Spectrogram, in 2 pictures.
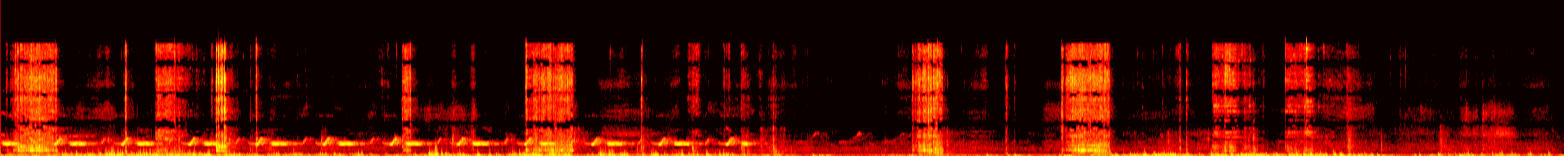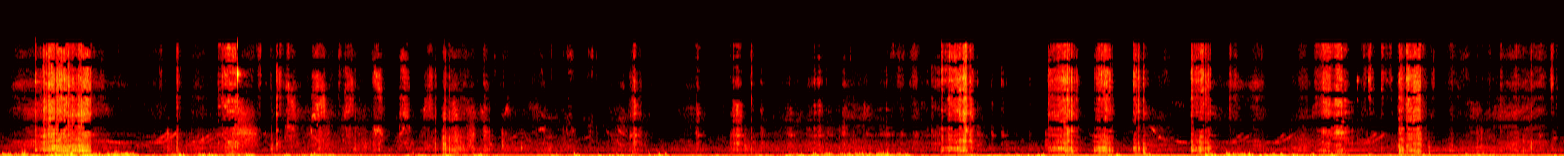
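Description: Bricklaying with a small trowel: irregular sharp clicks, knocks and scrapes of steel on brick and mortar as bricks are set on the wall and tapped down. A thin high chirp repeats steadily through roughly the first quarter, over a low steady rumble.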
